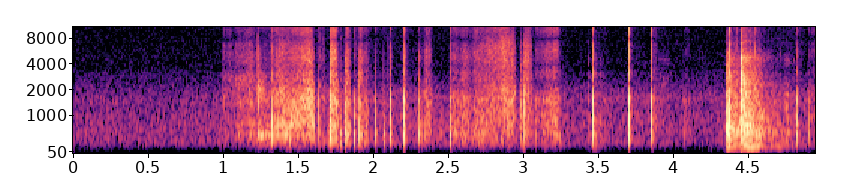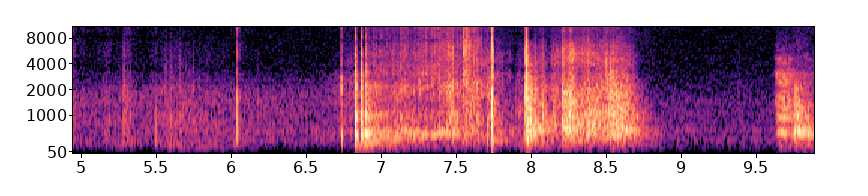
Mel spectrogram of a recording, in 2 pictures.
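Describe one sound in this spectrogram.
Wood shavings and plastic rustle and crinkle close by.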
